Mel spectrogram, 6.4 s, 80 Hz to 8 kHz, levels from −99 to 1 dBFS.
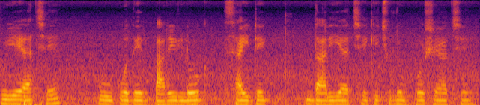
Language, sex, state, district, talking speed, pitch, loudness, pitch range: Bengali, male, Tripura, West Tripura, 120 wpm, 110 Hz, -19 LUFS, 105-115 Hz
